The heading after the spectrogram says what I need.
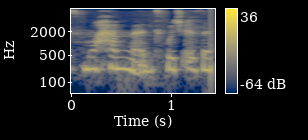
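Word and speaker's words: محمد: The third one starts with the moved meme with the fatha and ends with the dal which has sukun. So this name is pronounced as Muhammad. Muhammad.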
